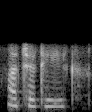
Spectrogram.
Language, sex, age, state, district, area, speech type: Kashmiri, female, 30-45, Jammu and Kashmir, Bandipora, rural, conversation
